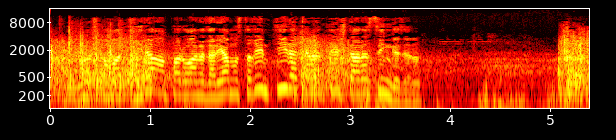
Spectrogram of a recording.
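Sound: continuous gunfire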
